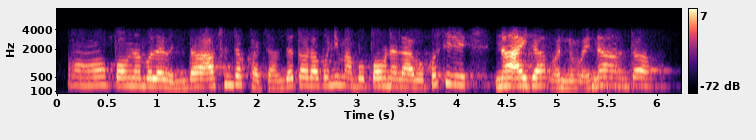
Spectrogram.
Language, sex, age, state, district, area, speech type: Nepali, female, 18-30, West Bengal, Kalimpong, rural, conversation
